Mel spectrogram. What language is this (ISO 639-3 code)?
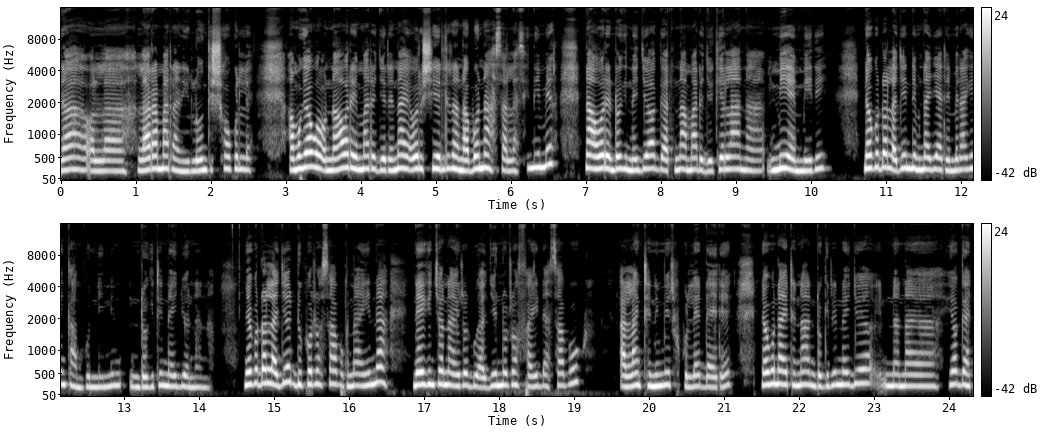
mas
